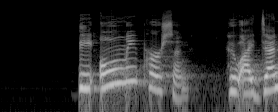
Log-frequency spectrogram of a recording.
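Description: A woman speaks into a microphone in a large hall, addressing an audience.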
